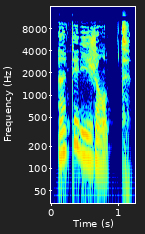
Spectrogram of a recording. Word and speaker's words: intelligente: And then, well, it could be also in that case with an adjective, okay, intelligente, Same thing here. When you put this well, actually, you will pronounce the final T, okay, but you don't pronounce this here.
